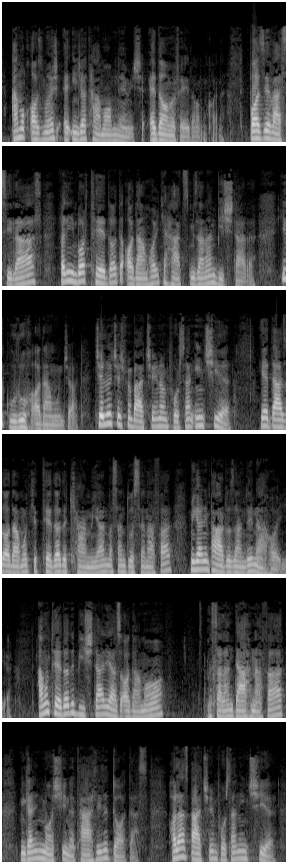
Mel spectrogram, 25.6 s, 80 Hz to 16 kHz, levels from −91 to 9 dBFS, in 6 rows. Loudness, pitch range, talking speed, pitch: -22 LUFS, 110-150 Hz, 155 wpm, 130 Hz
